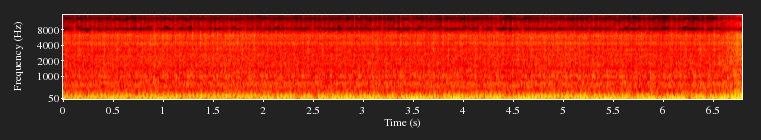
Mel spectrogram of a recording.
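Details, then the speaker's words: Triumph X75 Hurricane, rebuilt carb rack just refitted, cold on half choke at throttle stop: low, lumpy idle with uneven beat and occasional stumbles; pilot screws thought to be 7/8 out, suspected to need tuning. "Probably do need to give it a bit of tune."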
